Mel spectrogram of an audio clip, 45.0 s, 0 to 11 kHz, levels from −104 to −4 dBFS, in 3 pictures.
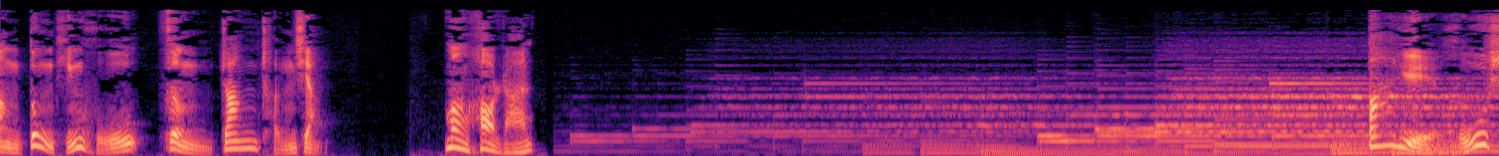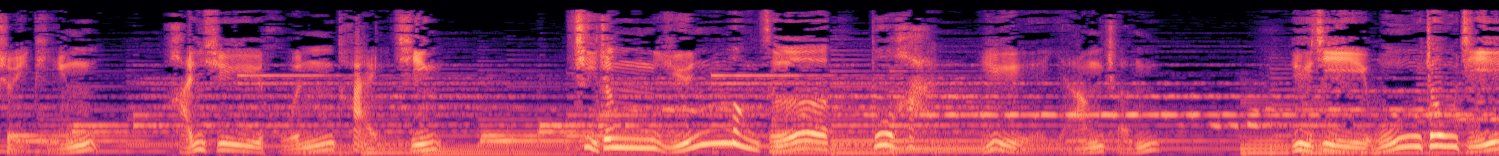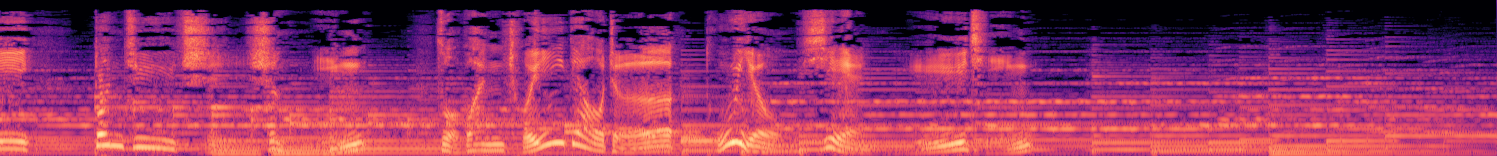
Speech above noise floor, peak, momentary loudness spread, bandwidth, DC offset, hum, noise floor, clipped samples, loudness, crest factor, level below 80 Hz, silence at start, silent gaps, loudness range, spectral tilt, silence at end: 65 dB; -4 dBFS; 17 LU; 9.2 kHz; under 0.1%; none; -85 dBFS; under 0.1%; -21 LUFS; 18 dB; -42 dBFS; 0 s; none; 12 LU; -4.5 dB/octave; 0 s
